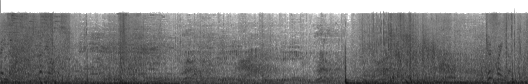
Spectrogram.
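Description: Confringo and Expelliarmus spells are cast in the Hogwarts Legacy video game, producing loud roaring blasts and booming impacts over a dense, continuous battle din, with a sharp crack near the middle.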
